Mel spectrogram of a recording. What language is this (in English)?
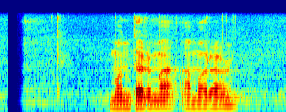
Nepali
